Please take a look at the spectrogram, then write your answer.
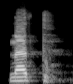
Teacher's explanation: Tetap makhrajnya ta, ujung lidah digusi, tapi ada sedikit udara yang keluar setelah matinya gitu. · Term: tak sukun hamas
